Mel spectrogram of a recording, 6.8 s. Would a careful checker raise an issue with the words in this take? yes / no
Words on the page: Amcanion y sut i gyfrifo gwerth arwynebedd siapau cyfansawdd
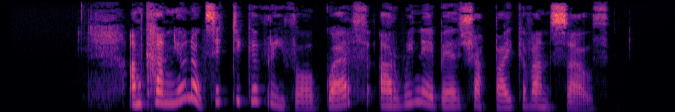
no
